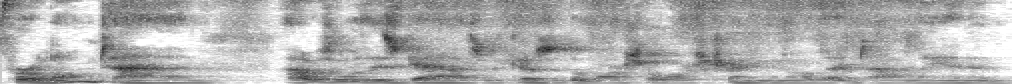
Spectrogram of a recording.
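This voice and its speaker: Speaking at a moderate pace, a man uses a somewhat breathy, medium-pitched voice with fairly even intonation. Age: 60s. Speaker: financial advisor and military veteran. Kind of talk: interview. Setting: portable recorder on a table, not in a studio.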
